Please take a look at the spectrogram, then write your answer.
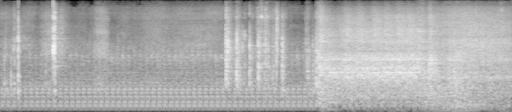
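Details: Classic Mini Clubman Estate, start attempt: the starter churns steadily about three and a half turns a second for three seconds, then a ragged rush that never settles into idle. Hard starting.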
